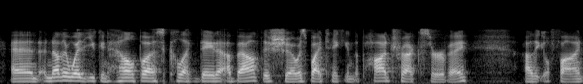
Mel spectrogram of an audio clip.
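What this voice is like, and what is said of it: Voice affected by a cold. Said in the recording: “excuse my voice a bit this week, folks. I've been fighting off a cold.”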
